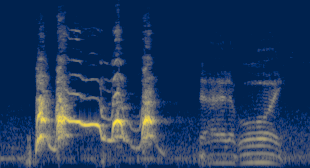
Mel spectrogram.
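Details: Zotz, a small pet dog, warns coyotes away from the property: four loud, drawn-out, howling barks in quick succession, each sliding down in pitch, followed by a quieter, fainter wavering sound.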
